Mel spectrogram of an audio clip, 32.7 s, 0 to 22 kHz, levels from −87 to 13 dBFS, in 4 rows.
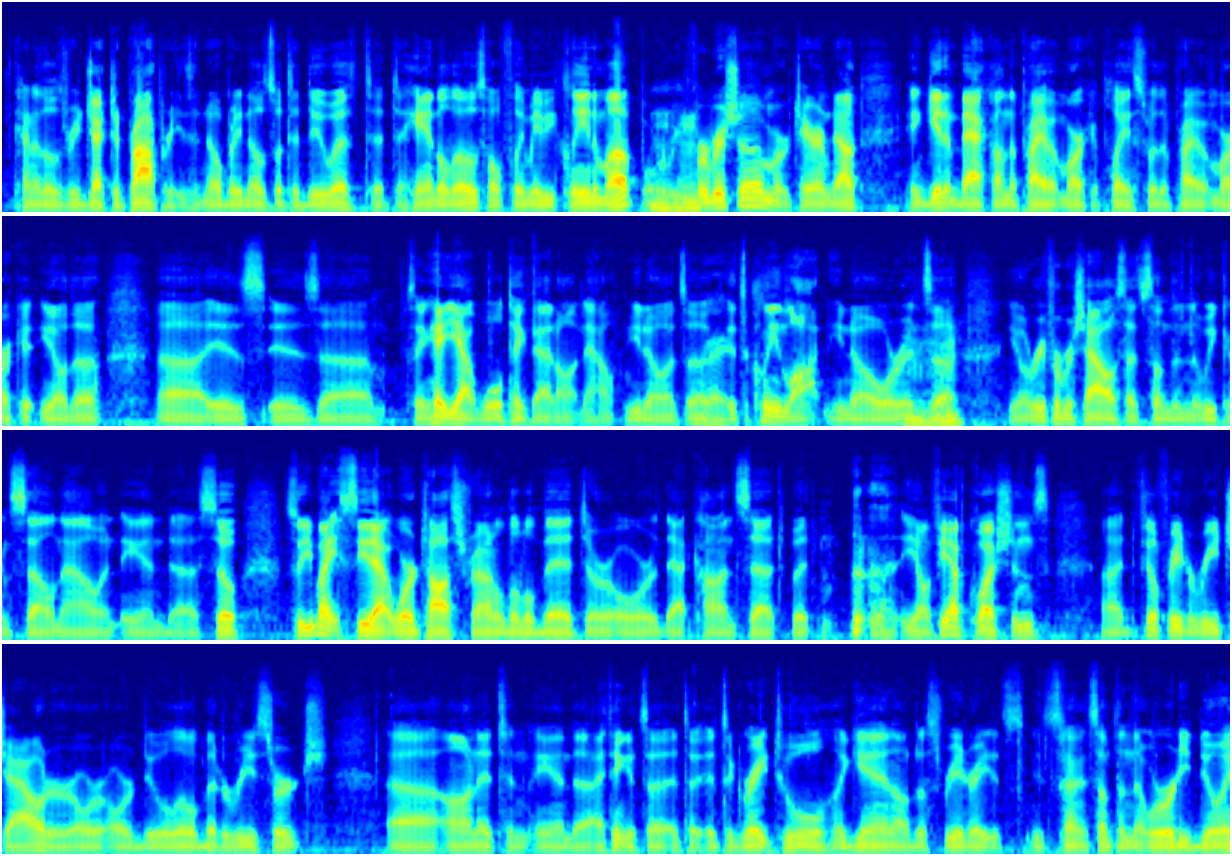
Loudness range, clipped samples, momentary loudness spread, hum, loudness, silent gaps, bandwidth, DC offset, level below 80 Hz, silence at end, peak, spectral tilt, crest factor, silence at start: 6 LU; under 0.1%; 13 LU; none; -27 LUFS; none; 16 kHz; under 0.1%; -48 dBFS; 0 s; -6 dBFS; -5 dB/octave; 22 dB; 0.05 s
